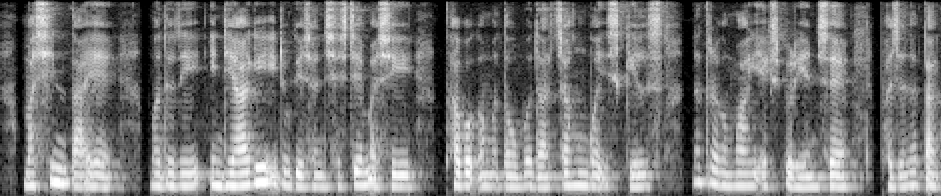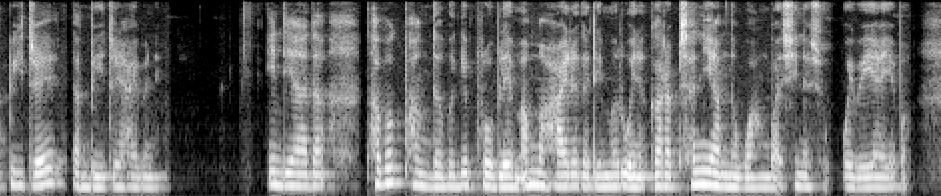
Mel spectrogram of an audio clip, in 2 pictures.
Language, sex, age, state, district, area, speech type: Manipuri, female, 18-30, Manipur, Tengnoupal, rural, spontaneous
